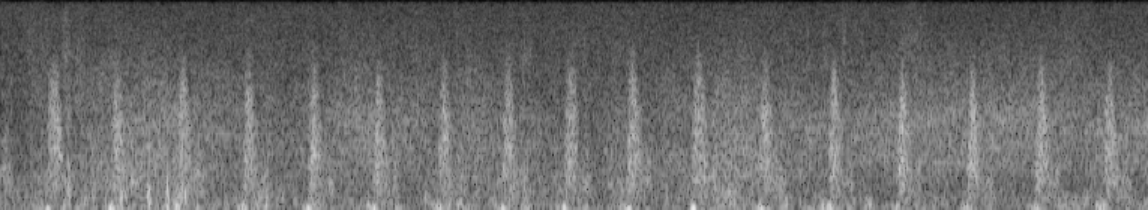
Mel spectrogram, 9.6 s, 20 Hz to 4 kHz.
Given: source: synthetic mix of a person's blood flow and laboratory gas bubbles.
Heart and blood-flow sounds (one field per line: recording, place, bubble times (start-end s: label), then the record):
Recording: Doppler ultrasound of blood flow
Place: subclavian vein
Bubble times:
no bubbles
From the record:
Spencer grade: 0 (complete lack of bubble signals)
